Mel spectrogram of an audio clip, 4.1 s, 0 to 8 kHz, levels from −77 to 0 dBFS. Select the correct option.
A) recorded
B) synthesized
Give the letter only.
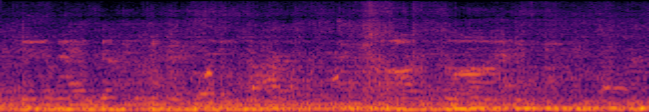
B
